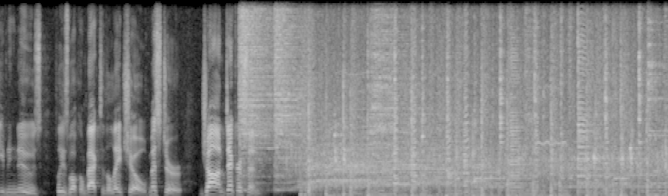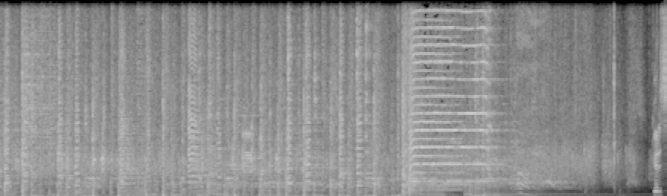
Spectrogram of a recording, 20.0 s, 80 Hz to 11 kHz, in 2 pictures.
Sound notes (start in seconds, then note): 4.3 cheers and applause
